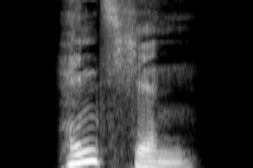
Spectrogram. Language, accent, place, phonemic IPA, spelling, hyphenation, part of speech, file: German, Germany, Berlin, /ˈhɛns.çən/, Hänschen, Häns‧chen, proper noun, De-Hänschen.ogg
- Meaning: a diminutive of the male given name Hans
